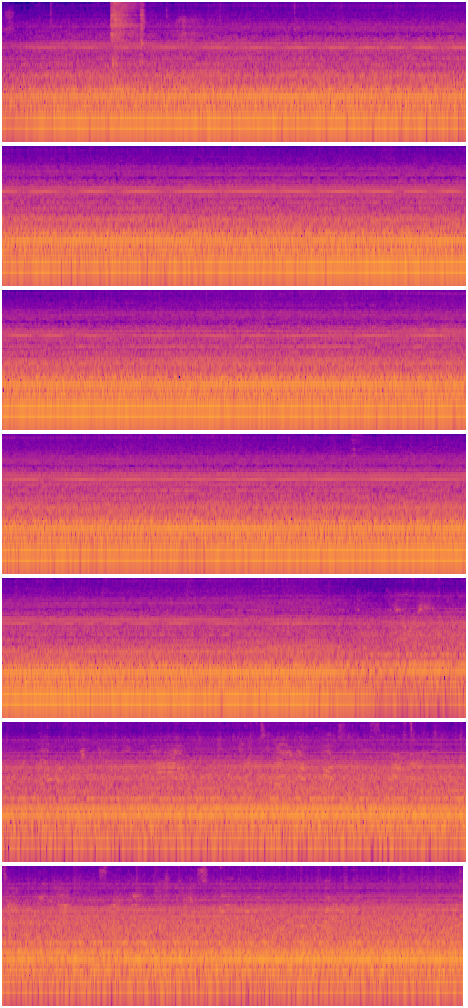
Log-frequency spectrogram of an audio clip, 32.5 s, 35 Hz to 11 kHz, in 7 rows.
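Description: Jet airliner cabin noise heard at a window seat in flight: the turbofan engines and airflow give a steady loud drone with a low rumble and steady humming tones. About 22 seconds in the low rumble drops and the higher hum grows stronger. There is a brief click about a second in.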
